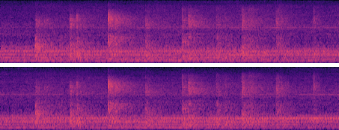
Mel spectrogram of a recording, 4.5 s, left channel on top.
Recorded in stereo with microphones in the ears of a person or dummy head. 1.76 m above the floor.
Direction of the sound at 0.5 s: 10° left (ahead or behind).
